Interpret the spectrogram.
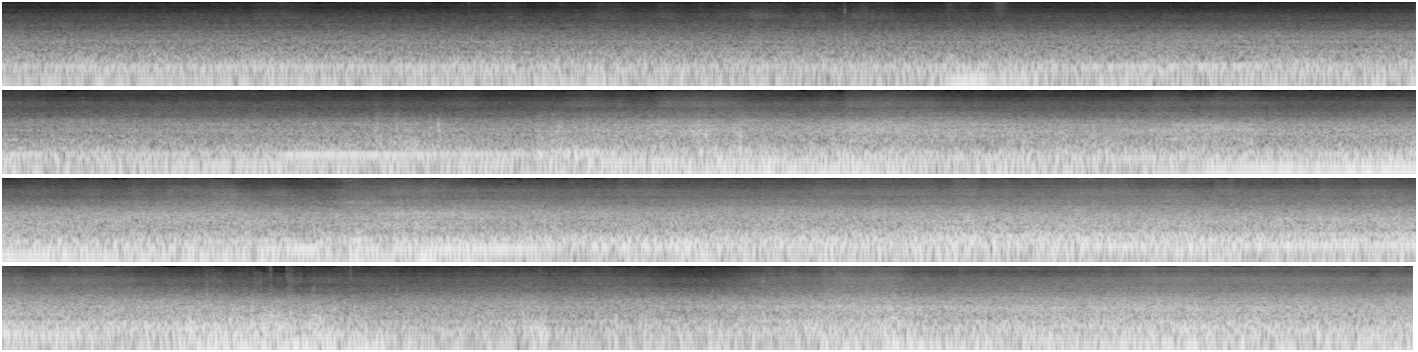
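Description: Diesel freight train moving past: locomotive engines drone at a low, shifting pitch, and the rumble of double-stack container cars builds up about a third of the way in, mixed with road traffic noise.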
